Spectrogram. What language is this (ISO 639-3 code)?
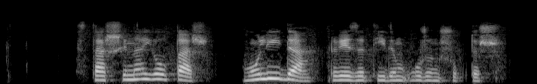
chm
